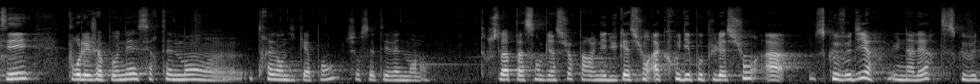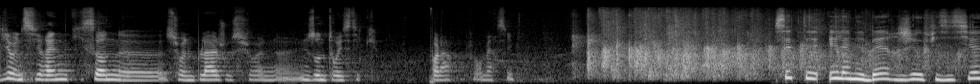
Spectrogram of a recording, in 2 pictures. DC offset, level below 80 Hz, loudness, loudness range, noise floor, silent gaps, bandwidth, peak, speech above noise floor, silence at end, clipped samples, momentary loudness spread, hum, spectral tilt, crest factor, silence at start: under 0.1%; -70 dBFS; -19 LUFS; 9 LU; -45 dBFS; none; 15.5 kHz; -2 dBFS; 27 dB; 0 s; under 0.1%; 15 LU; none; -5 dB/octave; 16 dB; 0 s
